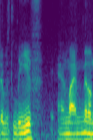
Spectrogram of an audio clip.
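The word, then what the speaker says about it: Liv: she said it was Leave, and my middle name is. And so it's L-I-V, because it's Norwegian, but so right.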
